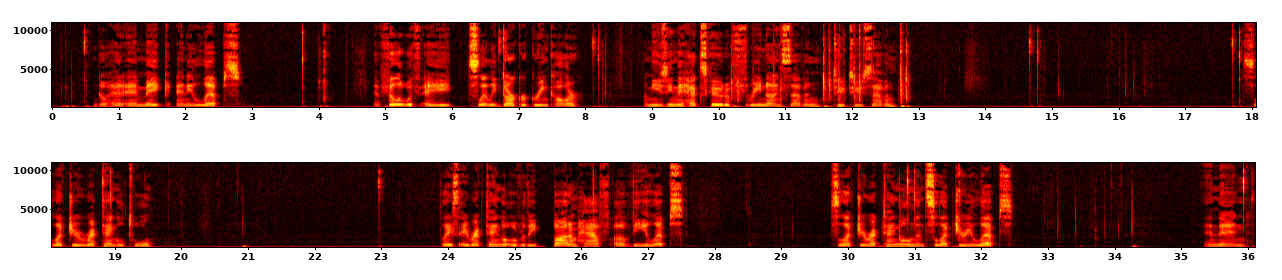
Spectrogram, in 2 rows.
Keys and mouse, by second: 0.3-3.6 shift+drag, 6.5-9.0 drag, 10.1-11.9 typing, 14.5-26.5 drag, 30.7 shift+click, 35.8 click.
